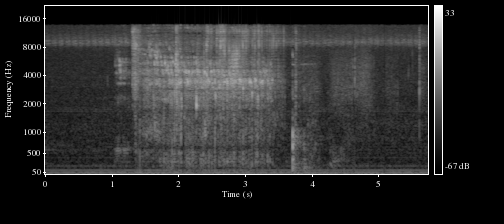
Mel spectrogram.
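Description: A wet slurp of a drink drawn in with air for about two seconds, then a short click and quieter trailing sips over a steady low hum.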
